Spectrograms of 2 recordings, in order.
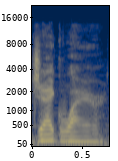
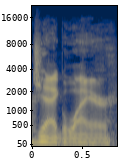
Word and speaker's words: Jaguar: I will tell you, I will tell all of you right now that it's not pronounced Jaguar, okay? Yeah, it's definitely not Jaguar. Or Jaguar. Yeah. It's Jaguar.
